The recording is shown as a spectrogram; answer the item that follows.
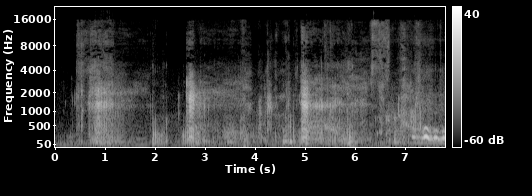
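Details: Pet bulldog making weird gremlin-like noises: throaty, grumbling growls and snorts in uneven bursts, some with brief nasal squeaks, while a person talks to it teasingly nearby.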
